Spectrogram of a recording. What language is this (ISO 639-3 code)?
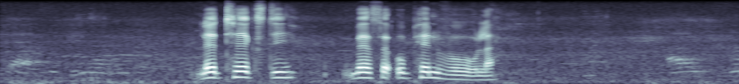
ssw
